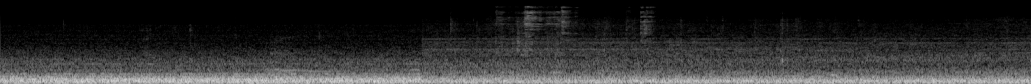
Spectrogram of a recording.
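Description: Steady low rumble of an Airbus A380 cabin in cruise, from engine and airflow noise. About four seconds in, it dips slightly in level, with a few faint light clicks soon after.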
